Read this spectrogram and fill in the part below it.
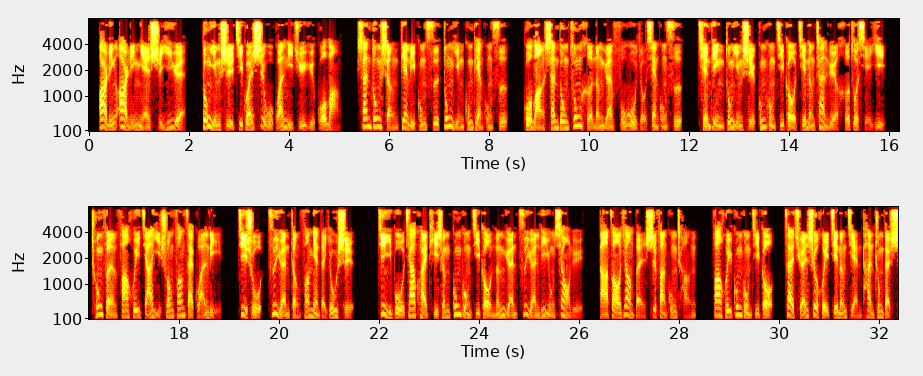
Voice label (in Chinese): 配音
